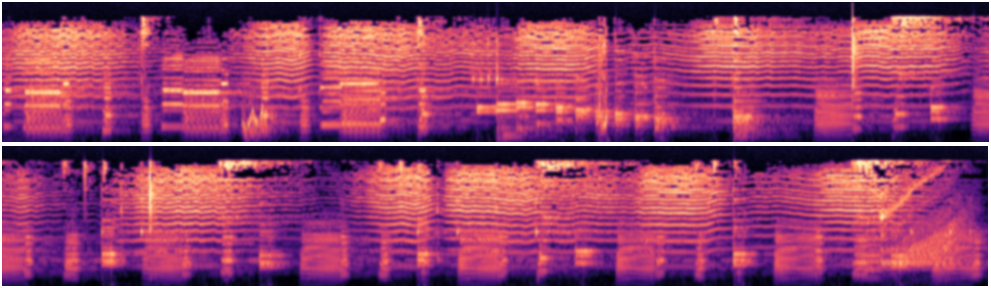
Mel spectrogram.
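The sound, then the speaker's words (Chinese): Several mosquitoes whine continuously while circling around a little boy, thin, high buzzing tones overlapping and wavering up and down in pitch, fairly loud and steady throughout with no voices. “几只蚊子就进了他的肚子。”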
